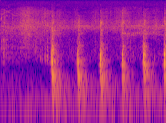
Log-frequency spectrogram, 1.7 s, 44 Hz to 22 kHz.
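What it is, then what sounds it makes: Solid steel car body panel, no filler. Six knuckle knocks on a steel body panel of a 1963 Studebaker GT Hawk, each a short dull thud with a brief ringing tone around 450 Hz that dies away quickly. The panel sounds like solid metal rather than body filler.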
